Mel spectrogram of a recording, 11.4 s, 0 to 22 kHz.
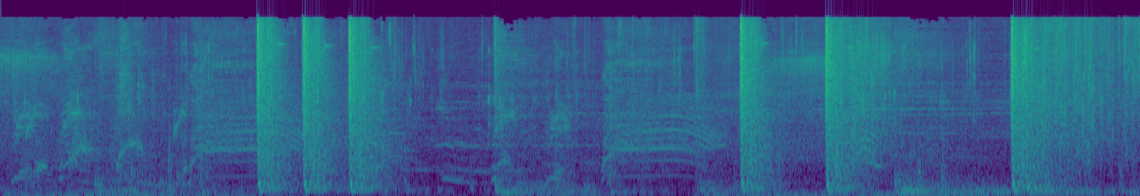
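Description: Gunfire from the survival horror game The Evil Within 2, a run of sharp, loud shots in small bursts spread over the clip, set against a dense game soundtrack and effects, with talking mixed in.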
